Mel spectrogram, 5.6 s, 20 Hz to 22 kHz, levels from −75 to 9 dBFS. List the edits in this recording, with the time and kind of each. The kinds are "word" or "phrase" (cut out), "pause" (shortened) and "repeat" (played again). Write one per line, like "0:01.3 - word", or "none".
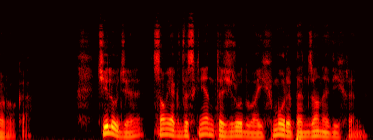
0:01.4 - pause
0:02.2 - pause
